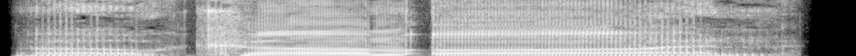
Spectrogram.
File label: soldier jeers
